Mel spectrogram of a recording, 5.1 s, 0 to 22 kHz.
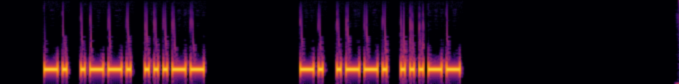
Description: Morse code, heard as a keyed tone, about 36 wpm, 700 Hz. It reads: NP3 NP3
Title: USA Call Sign Prefixes - Repeated 2x - 35wpm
